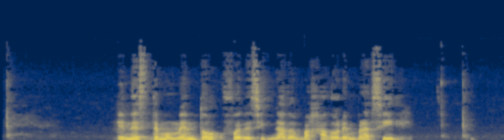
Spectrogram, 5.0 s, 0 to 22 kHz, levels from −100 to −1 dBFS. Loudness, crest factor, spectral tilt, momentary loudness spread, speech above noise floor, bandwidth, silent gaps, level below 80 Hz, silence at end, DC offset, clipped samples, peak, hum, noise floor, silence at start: -18 LUFS; 18 dB; -5.5 dB/octave; 6 LU; 50 dB; 15 kHz; none; -66 dBFS; 0.4 s; under 0.1%; under 0.1%; -2 dBFS; none; -68 dBFS; 0.05 s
